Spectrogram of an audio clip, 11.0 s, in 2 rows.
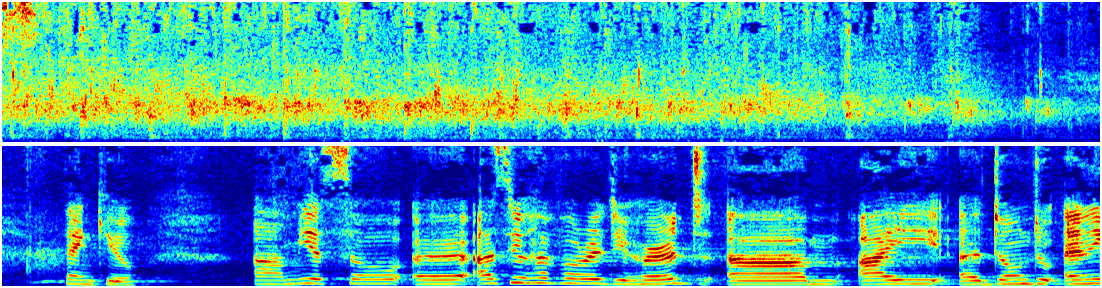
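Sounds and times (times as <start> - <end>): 
audience applause: 0.0 - 5.8
speech: 5.8 - 10.9.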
